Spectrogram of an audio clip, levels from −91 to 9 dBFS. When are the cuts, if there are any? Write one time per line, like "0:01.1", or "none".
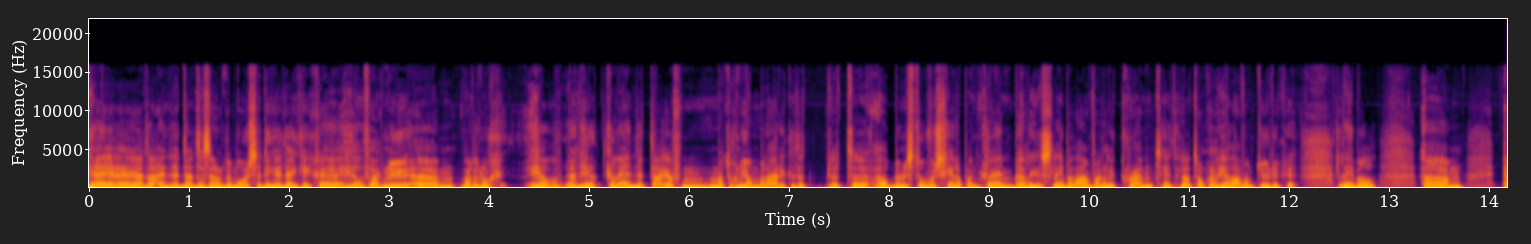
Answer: none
